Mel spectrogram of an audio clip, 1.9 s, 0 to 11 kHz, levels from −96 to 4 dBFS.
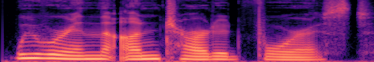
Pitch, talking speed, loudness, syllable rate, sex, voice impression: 170 Hz, 190 wpm, -16 LUFS, 5.9 syllables/s, female, feminine, adult-like, slightly sincere, slightly calm, slightly elegant, kind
